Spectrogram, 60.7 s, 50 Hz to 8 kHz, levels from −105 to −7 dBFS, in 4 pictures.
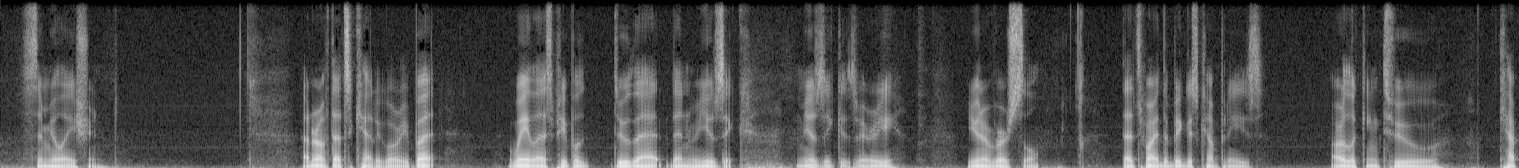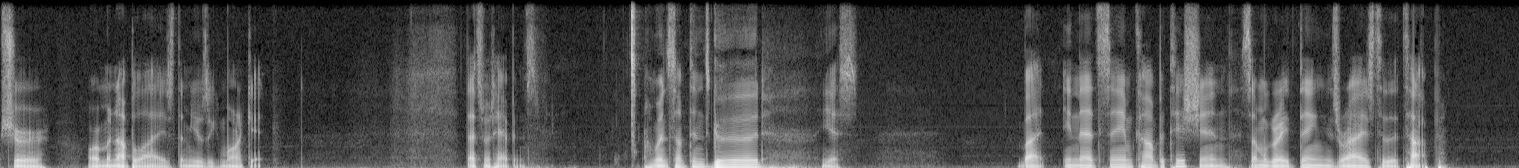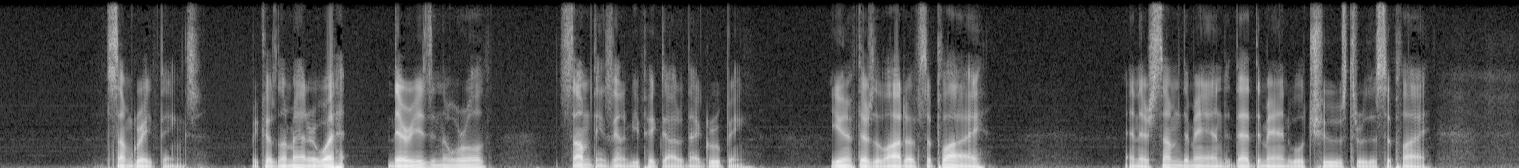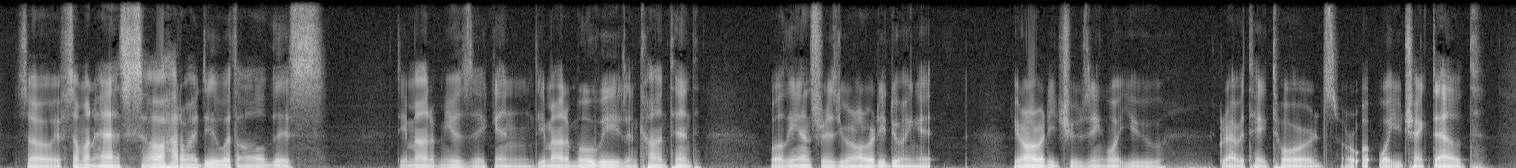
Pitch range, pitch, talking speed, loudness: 70-95 Hz, 80 Hz, 135 wpm, -20 LUFS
